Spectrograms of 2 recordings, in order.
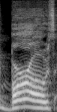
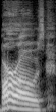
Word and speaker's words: Burrow: or you're gonna say burrows at least say his name right its burrow not burrows this is amazing this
